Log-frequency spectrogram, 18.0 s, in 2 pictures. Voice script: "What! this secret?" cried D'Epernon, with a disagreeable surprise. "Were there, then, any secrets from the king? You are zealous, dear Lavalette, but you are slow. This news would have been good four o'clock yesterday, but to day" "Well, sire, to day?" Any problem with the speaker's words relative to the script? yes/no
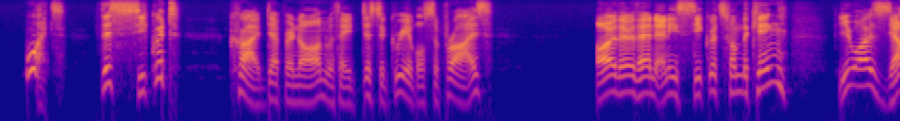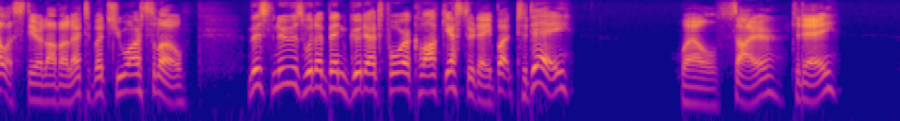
yes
